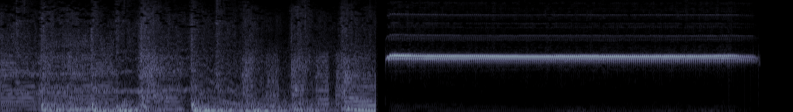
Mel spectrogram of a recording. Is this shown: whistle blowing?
yes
